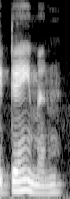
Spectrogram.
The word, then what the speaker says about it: daemon: word and meaning now it could be argued that both words should be pronounced the same but that almost wouldn't make sense to me because they mean different things so why would they be pronounced the same if they mean something different the entomology of both words is probably significant so at least in my mind I want to say Damon for the Damon word and Demon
